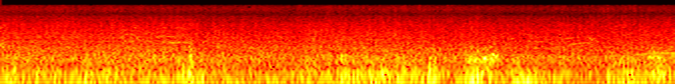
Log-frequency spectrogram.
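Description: Low rumble and hiss of a stopped car picked up by its dashcam microphone, with a few dull thumps, the strongest about four to five seconds in.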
